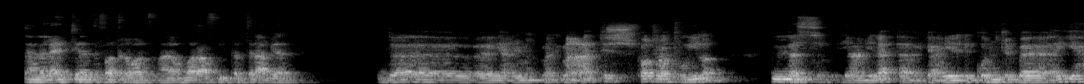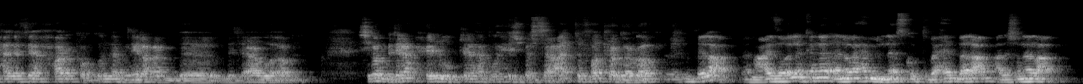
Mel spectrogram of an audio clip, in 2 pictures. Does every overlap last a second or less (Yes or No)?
Yes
